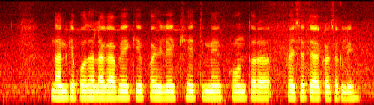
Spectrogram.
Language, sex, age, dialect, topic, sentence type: Magahi, male, 25-30, Western, agriculture, question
